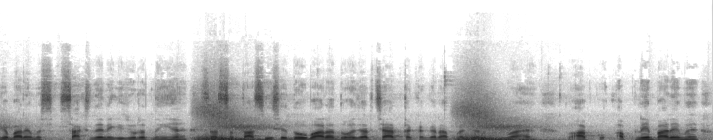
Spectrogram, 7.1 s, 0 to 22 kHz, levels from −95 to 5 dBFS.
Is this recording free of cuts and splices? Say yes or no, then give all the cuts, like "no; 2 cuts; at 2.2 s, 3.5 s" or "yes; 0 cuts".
no; 1 cut; at 2.1 s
